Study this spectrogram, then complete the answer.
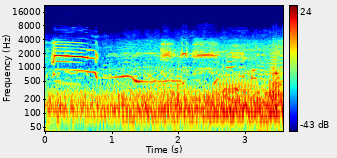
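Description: A six-month-old stag gamecock crows loudly and close, one long drawn-out call at the start, followed by softer clucking and short calls from nearby fowl under background murmur.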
